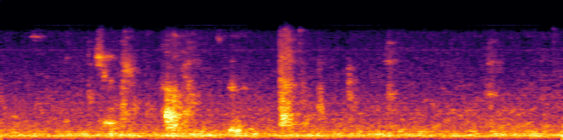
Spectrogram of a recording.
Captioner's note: board members mumbling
